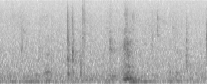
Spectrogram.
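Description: Faint scattered clicks and knocks of movement picked up by a lectern microphone, with one louder soft thump about two and a half seconds in, over a low steady room hum.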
